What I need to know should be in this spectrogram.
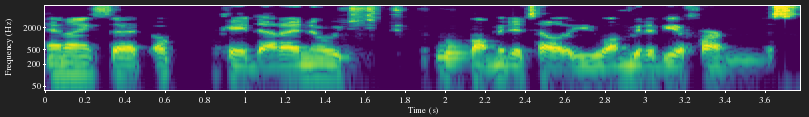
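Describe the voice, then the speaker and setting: The speaker talks at a very fast pace with an American accent, the sound dry and close with no echo. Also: man. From Glendale, California. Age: 30s. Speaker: pharmacist and pharmacy owner. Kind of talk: interview.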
